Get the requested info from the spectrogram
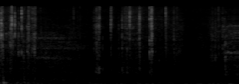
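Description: Thin plastic bag crinkling faintly as a clear plastic model-kit sprue is pulled out of it, with a few light ticks.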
